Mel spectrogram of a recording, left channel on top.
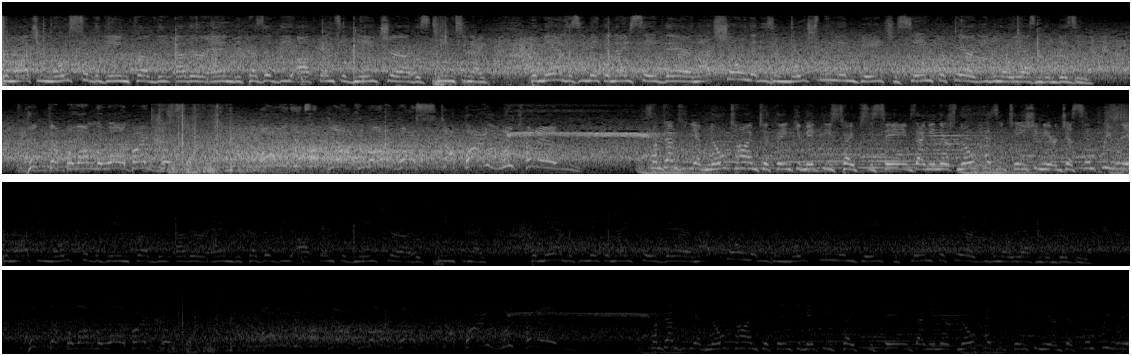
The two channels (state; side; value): quieter; right; 31.5 dB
